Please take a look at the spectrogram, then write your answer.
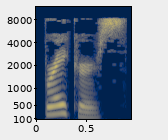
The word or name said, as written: breakers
